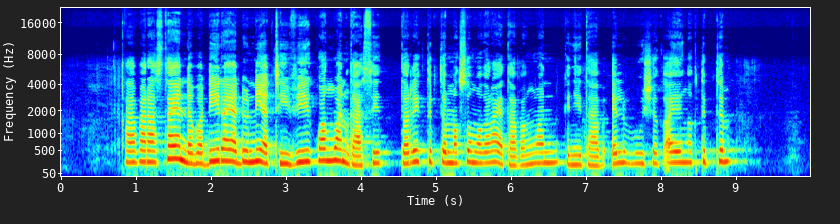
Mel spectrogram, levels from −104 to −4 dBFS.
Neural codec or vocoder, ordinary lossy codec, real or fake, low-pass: none; none; real; none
